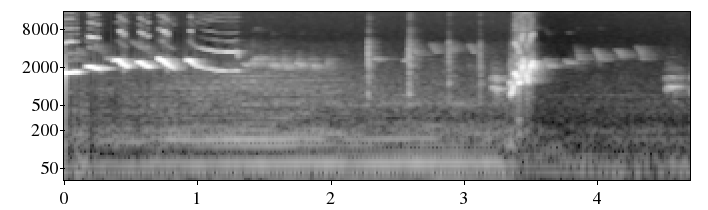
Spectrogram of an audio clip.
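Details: White-rumped shama with a rapid run of bright rising whistled notes, then a drawn-out whistle, scattered sharp clicks and a loud harsh burst, over a faint low hum.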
